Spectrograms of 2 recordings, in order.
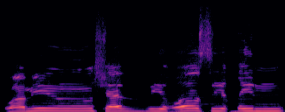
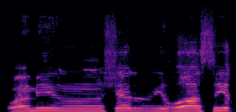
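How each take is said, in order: First: The last word ends with an -in sound. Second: The last word ends on q without -in. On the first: The reciter continues into the next word. "Ketika wasal" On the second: The reciter pauses at this word. "Kalau berhenti di situ"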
